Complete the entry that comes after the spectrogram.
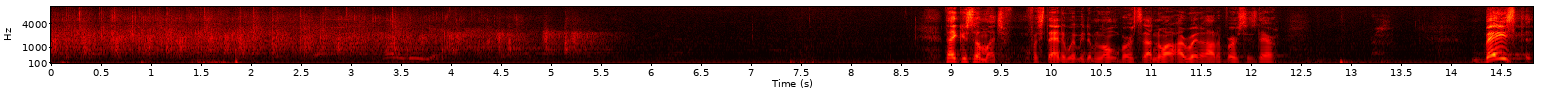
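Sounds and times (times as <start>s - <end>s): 
audience clapping hands: 0.0s - 5.8s
speech: 8.9s - 12.4s, 14.3s - 14.8s.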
